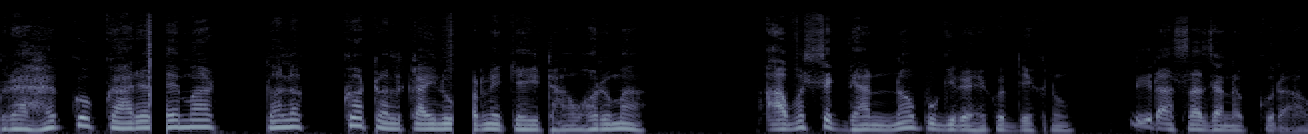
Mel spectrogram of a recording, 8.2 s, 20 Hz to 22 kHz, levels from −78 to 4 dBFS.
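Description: Wireless microphone squelch dropouts hit this speech at 0.89–1.04 s and 2.73–2.98 s, each a hiss swell then a silent mute (about 105 and 136 ms) as the receiver squelch closes.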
